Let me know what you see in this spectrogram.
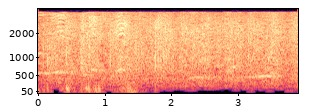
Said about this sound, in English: Why don't we clap our hands unto the Lord?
